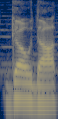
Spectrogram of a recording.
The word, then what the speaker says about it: Godot: inside the do or go dot as I figured that it's more properly pronounce that way um I will have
